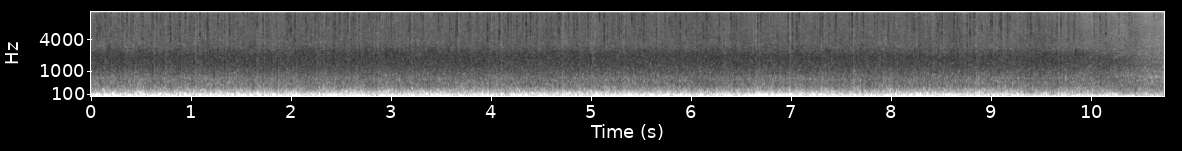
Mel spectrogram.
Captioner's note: applause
